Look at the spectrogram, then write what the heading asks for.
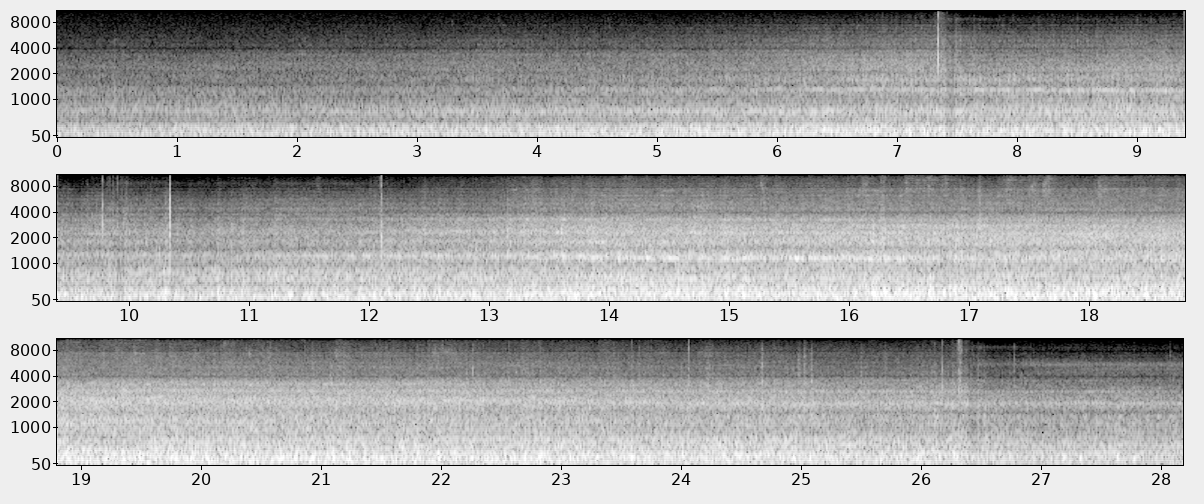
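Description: A diesel-electric locomotive hauling passenger coaches approaches and passes: engine and wheels on the rails grow steadily louder and are loudest a little past the middle. A few sharp clicks come about a third of the way in.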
